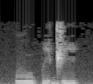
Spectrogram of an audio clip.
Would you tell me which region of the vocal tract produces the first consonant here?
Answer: velum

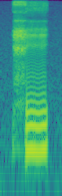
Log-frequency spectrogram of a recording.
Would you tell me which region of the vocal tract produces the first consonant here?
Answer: throat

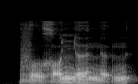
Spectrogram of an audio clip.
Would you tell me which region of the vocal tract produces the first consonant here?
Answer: lips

